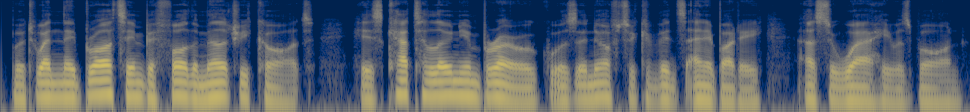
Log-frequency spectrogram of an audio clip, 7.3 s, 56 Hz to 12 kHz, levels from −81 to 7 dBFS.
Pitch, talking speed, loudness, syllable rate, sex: 100 Hz, 190 wpm, -19 LUFS, 5.9 syllables/s, male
